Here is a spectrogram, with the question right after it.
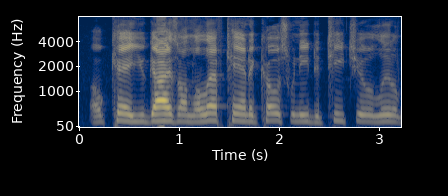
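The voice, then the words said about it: Put-on Tennessee accent. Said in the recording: “That's my best Stephen Blackwell Tennessee accent.”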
